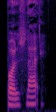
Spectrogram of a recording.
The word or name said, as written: boldleg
